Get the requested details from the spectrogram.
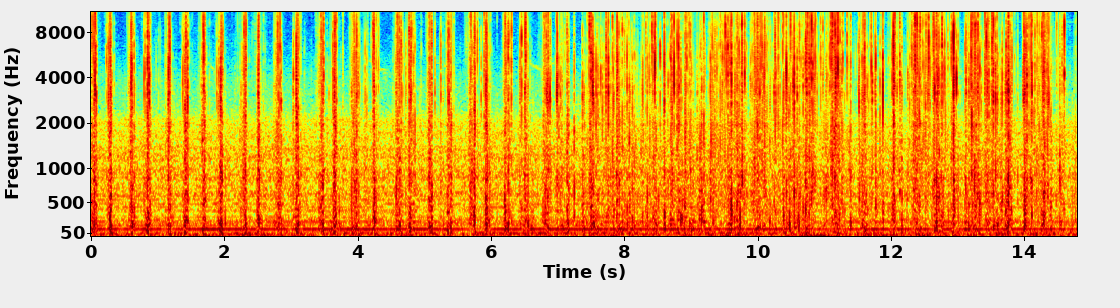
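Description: Fingers scratch and crinkle the clear plastic wrap on a small yellow cardboard Realme Buds Classic earphone box held on its side. Quick, bright crackles and scratchy taps repeat at a steady pace, then grow denser and busier in the second half. A faint low hum runs underneath throughout.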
